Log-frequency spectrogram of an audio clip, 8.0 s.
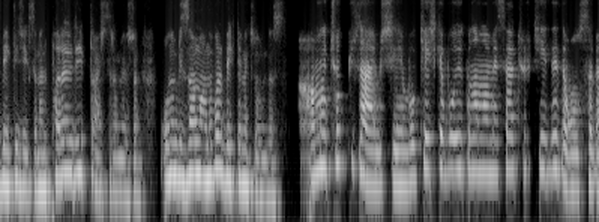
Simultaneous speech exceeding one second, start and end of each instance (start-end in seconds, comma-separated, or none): none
